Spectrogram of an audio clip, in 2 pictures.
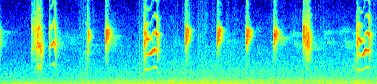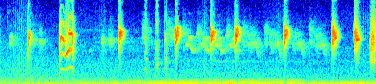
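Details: Black sunbird song in continuous ngleper style, sung in breeding condition: thin, very high chips repeated roughly twice a second, some doubled, steady and sharp against quiet background.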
